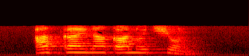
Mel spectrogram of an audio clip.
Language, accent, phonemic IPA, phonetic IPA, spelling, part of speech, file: Armenian, Eastern Armenian, /ɑzɡɑjnɑkɑnuˈtʰjun/, [ɑzɡɑjnɑkɑnut͡sʰjún], ազգայնականություն, noun, Hy-ազգայնականություն.ogg
- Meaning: nationalism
